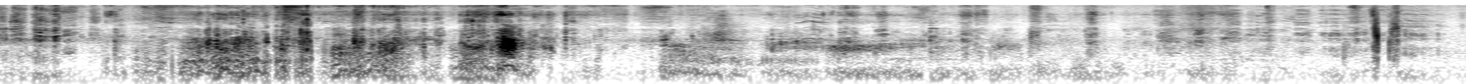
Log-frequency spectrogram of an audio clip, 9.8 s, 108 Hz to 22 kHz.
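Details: Yorkshire Terrier family of six, mother, father, three daughters and one son, caught on an old camera in January 2011; rumbling growls swell and fade, broken by one sharp bark midway and a brief yap near the end.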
